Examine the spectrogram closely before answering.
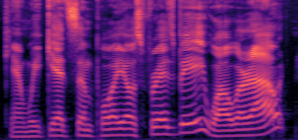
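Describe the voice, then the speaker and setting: A man's voice: on the high side, big pitch swings, moderate pace, fairly bright tone, clear, resonant tone, dry recording, clean studio sound. A man playing a casual, nosy, slightly dim gang enforcer who rambles in an audio drama. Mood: curious, awkward. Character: laid-back, nosy, dim-witted gangland enforcer.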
